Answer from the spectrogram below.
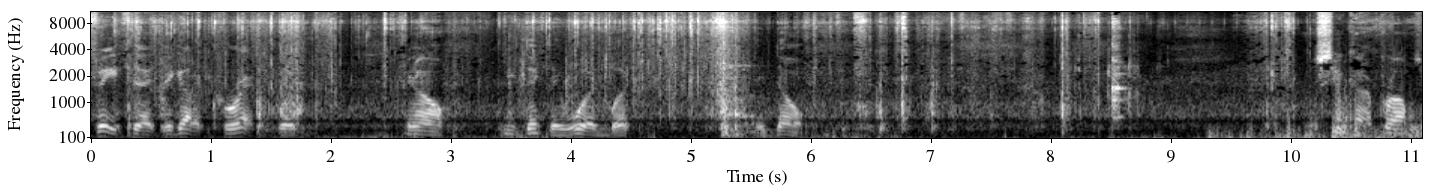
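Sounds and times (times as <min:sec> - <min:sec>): packing paper rustling: 0:00.0 - 0:09.0
low rumble: 0:00.5 - 0:09.7.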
